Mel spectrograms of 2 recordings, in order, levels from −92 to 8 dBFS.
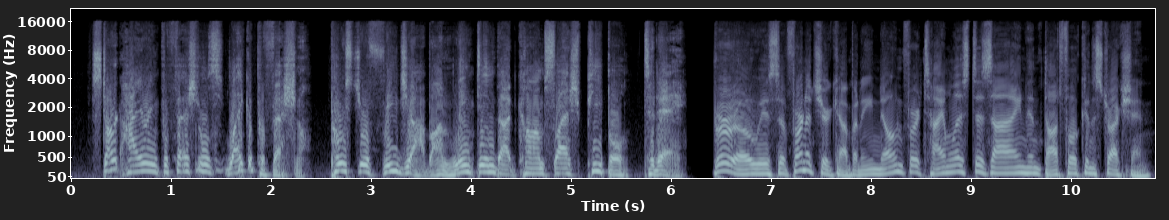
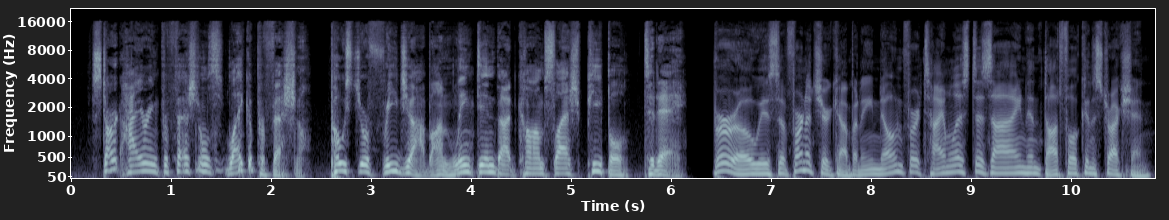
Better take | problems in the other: second | distortion; slight; 12% of the sound clipped

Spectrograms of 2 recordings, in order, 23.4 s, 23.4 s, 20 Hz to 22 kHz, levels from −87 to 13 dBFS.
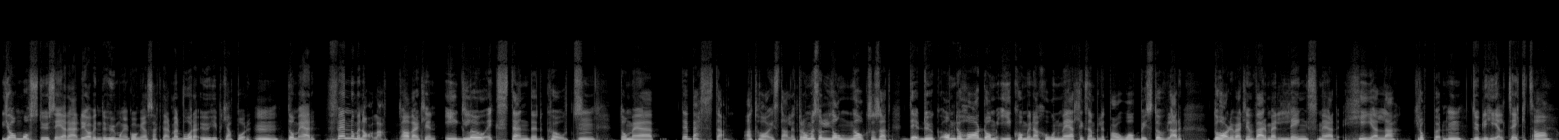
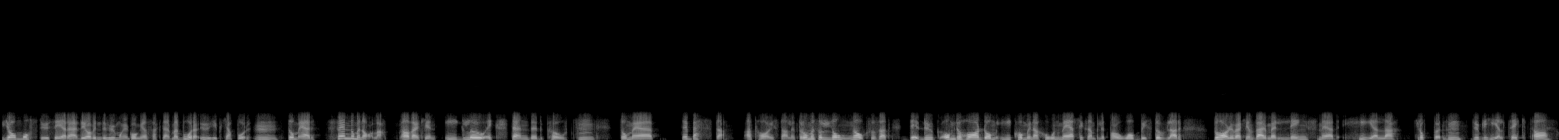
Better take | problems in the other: first | phone-call audio

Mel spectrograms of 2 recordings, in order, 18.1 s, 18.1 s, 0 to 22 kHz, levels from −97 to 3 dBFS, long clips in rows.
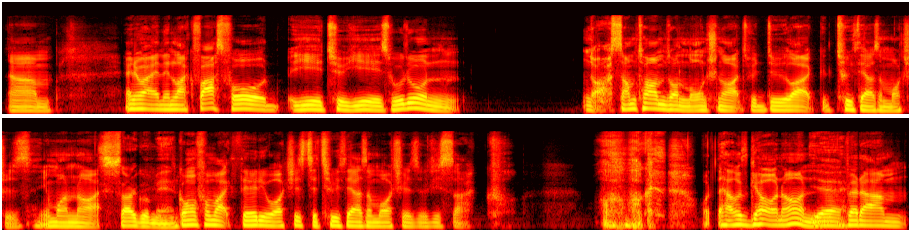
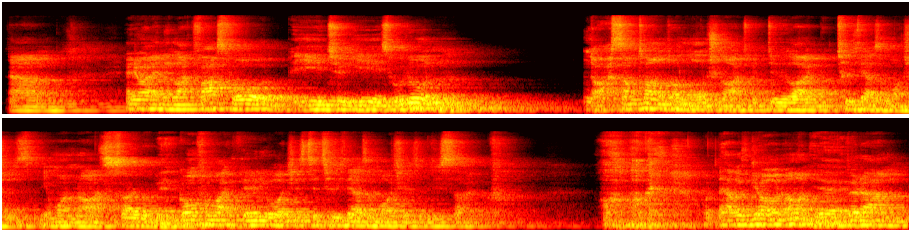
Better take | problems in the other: first | off-mic speech; far // room echo; noticeable; dies away in 1.4 s

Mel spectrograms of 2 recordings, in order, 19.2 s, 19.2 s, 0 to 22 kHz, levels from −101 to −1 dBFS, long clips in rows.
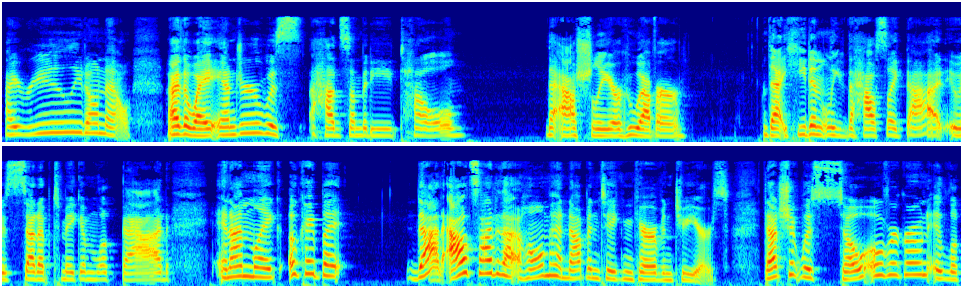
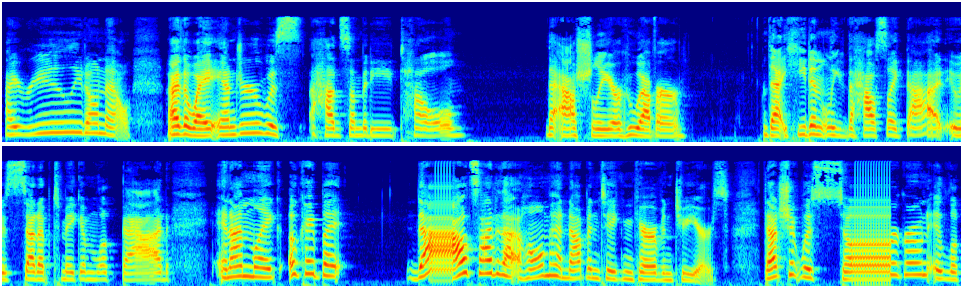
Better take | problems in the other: first | audio freezing; at 14 s and at 18 s

